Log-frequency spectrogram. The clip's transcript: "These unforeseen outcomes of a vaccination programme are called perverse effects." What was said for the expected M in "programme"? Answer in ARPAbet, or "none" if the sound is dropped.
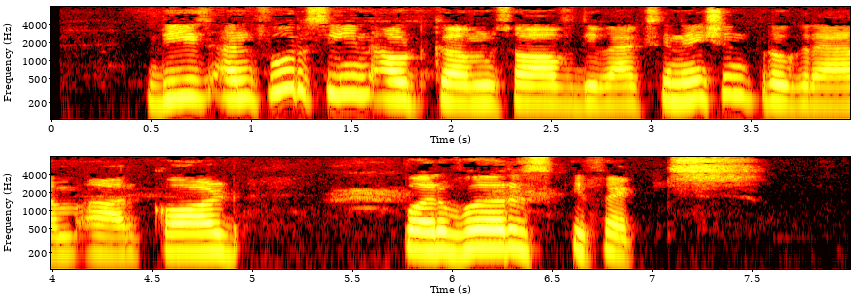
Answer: M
